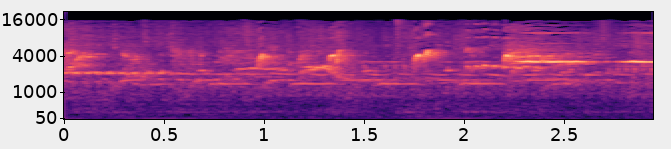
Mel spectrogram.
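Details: Waterslager canary pupils at song school, early days of training; thin held whistles mixed with short chirps and squawky notes from several birds.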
